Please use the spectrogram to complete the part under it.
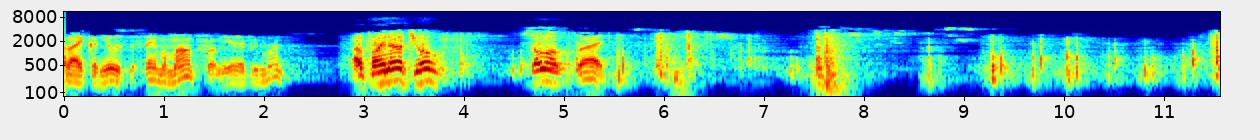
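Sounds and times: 
speech: 0.0 - 6.2
connecting door opening and closing: 3.9 - 10.2, 11.2 - 11.5.

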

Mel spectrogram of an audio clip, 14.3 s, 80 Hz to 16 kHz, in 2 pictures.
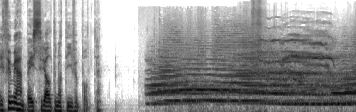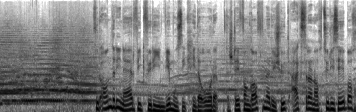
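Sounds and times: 
speech: 0.0 - 2.1, 9.0 - 14.2
older pneumatic civil defense siren with ten compressed-air horns in Zürich-Seebach: 2.9 - 14.2.

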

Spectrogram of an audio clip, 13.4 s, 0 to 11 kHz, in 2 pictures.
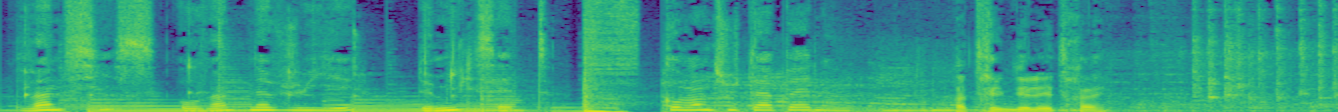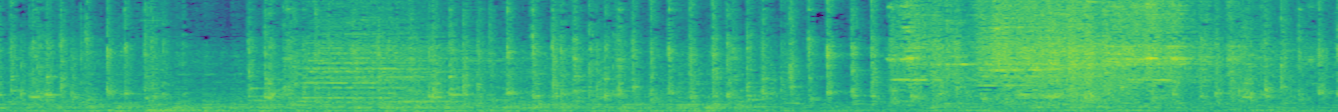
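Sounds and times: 
speech: 0.1 - 5.6
homemade mechanical sound machines built from a piano clattering and ticking: 5.1 - 13.3.

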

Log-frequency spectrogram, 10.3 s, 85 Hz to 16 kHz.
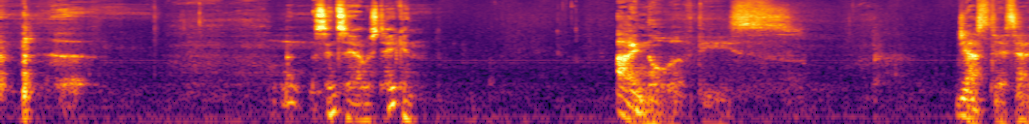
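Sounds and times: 
old man's short soft cough: 0.0 - 1.0
speech: 3.1 - 4.3, 6.2 - 7.4, 9.6 - 10.2.

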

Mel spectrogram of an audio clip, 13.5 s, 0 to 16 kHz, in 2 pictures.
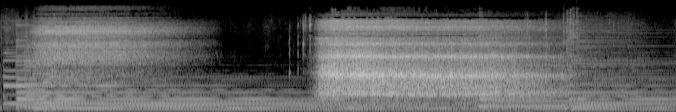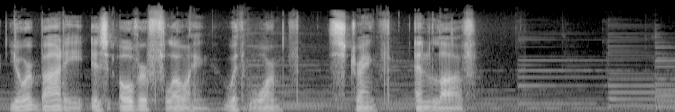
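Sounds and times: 
soft sustained musical drone: 0.0 - 2.1, 3.1 - 7.5
forceful exhale through the mouth: 0.2 - 2.1, 3.1 - 6.4
slow inhale through the nose: 0.2 - 2.1, 3.1 - 6.3
speech: 6.9 - 11.6.

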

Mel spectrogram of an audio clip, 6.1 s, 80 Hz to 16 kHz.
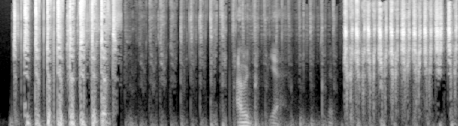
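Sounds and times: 
voice imitating a helicopter: 0.3 - 5.1
speech: 3.2 - 3.9.

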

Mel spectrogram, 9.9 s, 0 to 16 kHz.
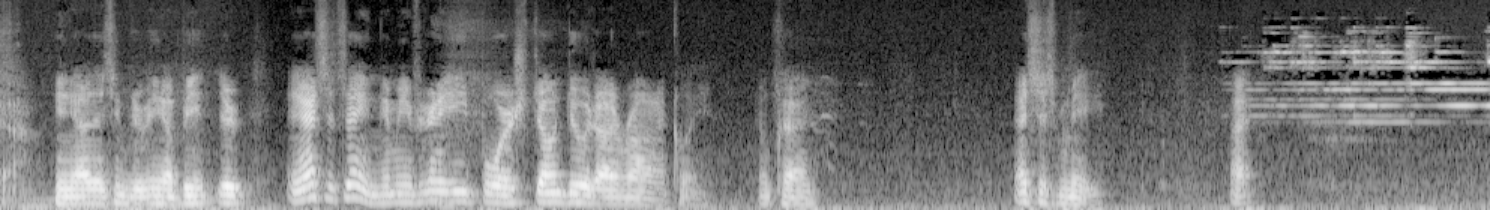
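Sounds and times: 
speech: 0.0 - 5.6, 6.8 - 7.4, 8.2 - 8.6
doorbell chime from a smart doorbell: 8.1 - 9.9.

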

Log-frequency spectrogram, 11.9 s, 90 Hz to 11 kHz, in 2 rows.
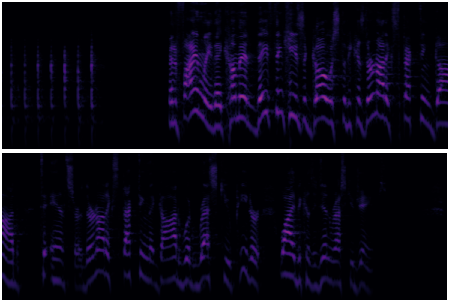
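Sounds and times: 
quick hollow knocks on a door: 0.0 - 1.4
speech: 2.3 - 11.2.

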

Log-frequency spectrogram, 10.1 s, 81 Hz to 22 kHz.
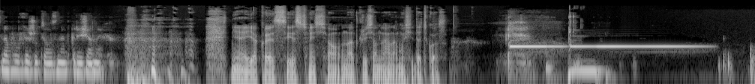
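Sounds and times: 
speech: 0.0 - 6.1
laughter: 1.7 - 2.8
phone message notification tone: 6.8 - 8.6.

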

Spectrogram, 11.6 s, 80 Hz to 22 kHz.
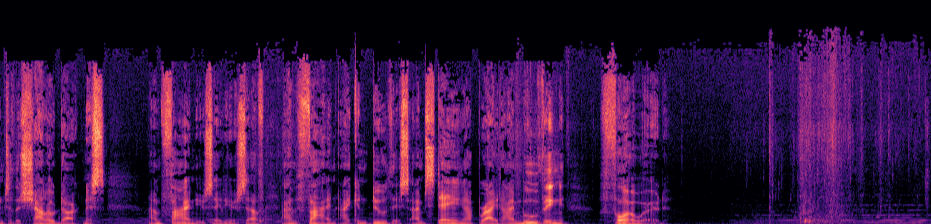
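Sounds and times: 
speech: 0.0 - 8.4, 10.0 - 10.2
gentle water lapping around a small paddled boat on a river: 9.4 - 11.6
soft splash: 9.4 - 11.6.

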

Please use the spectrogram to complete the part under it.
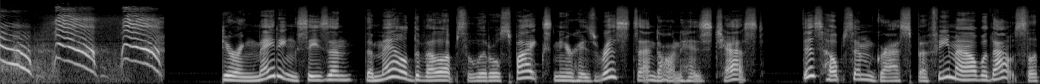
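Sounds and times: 
frog alarm call: 0.0 - 1.7
speech: 2.2 - 10.3.

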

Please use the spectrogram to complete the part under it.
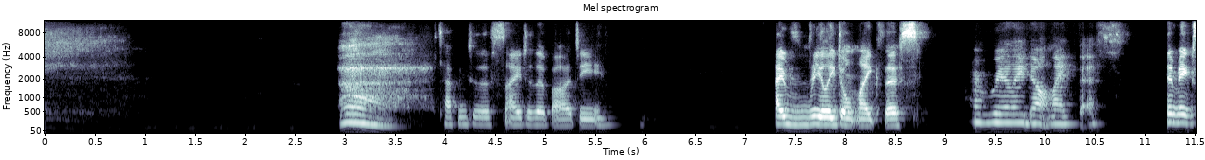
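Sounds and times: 
deep breath released as a breathy sigh during a guided tapping exercise: 2.9 - 4.0
speech: 4.0 - 5.8, 7.3 - 11.5.

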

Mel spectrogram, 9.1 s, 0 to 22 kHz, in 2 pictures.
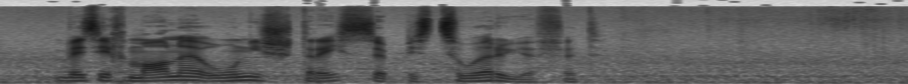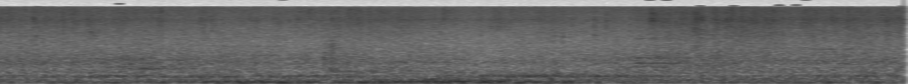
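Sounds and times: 
speech: 0.3 - 3.2
wind buffeting the microphone capsule in a garden: 3.0 - 9.0.

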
